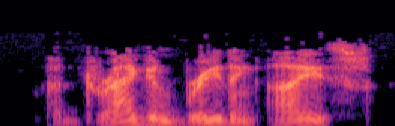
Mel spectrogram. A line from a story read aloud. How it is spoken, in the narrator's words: Tass said wistfully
